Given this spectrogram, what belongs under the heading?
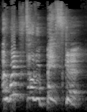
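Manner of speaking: quick, very high confession; high fast voice. Retold or imitated. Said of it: "and then she's like".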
